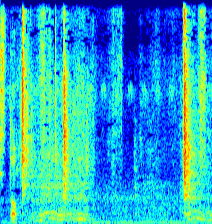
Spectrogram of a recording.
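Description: A dove cooing faintly: one low, wavering phrase about half a second in. A single sharp click comes near the end.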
